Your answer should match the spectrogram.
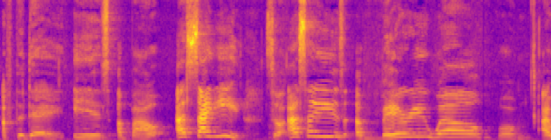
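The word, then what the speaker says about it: açaí: That's how you pronounce it too, acai, acai, acai.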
